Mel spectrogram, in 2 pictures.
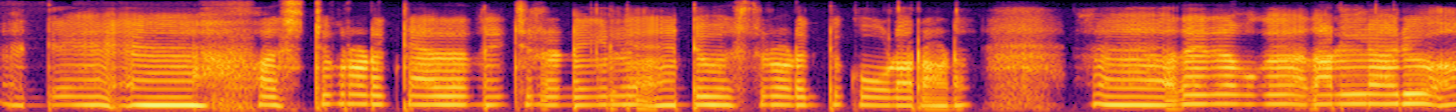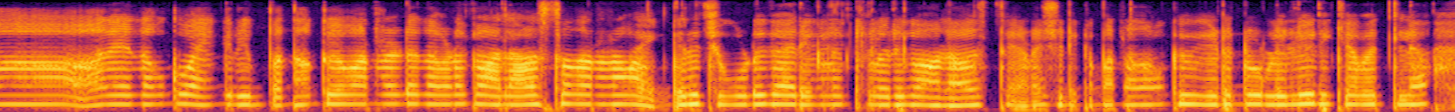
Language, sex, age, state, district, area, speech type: Malayalam, male, 30-45, Kerala, Kozhikode, urban, spontaneous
